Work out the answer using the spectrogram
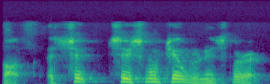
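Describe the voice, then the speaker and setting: A man's voice: medium pitch, lively intonation, moderate pace, a little mellow. A man working as a medium, giving a chatty, blunt reading in conversation, his words slightly slurred from having no teeth. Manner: blunt, chatty, often checking with "yeah?". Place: live event before a sitter. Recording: dull, lo-fi live recording.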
